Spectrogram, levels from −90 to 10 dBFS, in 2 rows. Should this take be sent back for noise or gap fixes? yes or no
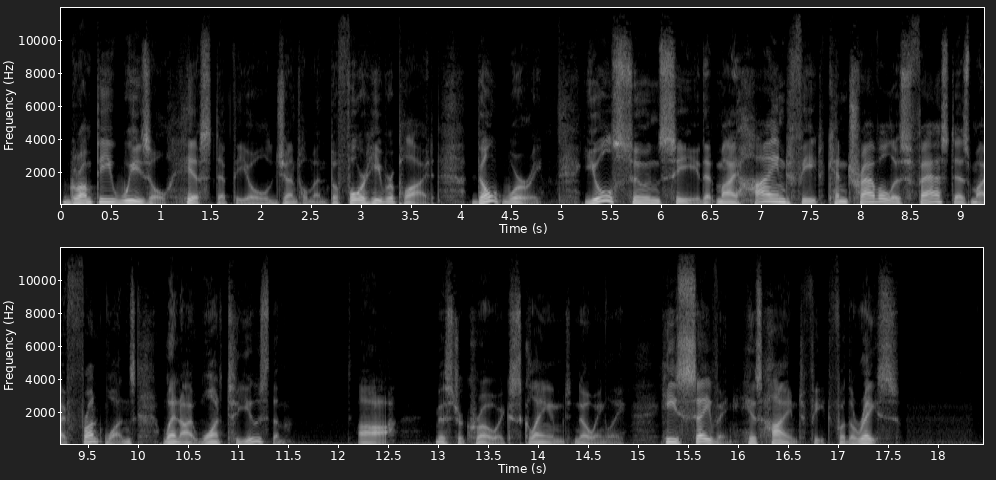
no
